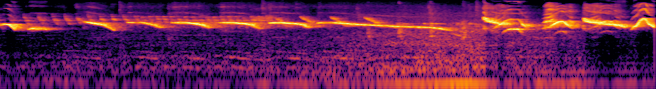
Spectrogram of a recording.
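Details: Chinese hwamei, tame and caged, in fighting song: a regular series of downslurred whistles about every half second, a long descending note, then rapid arched phrases.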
